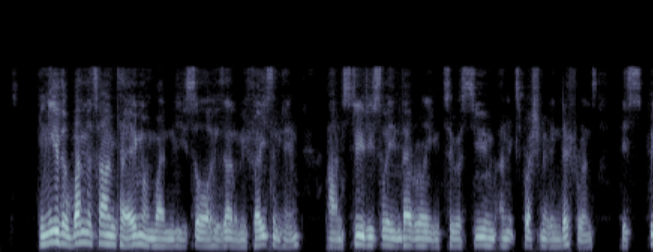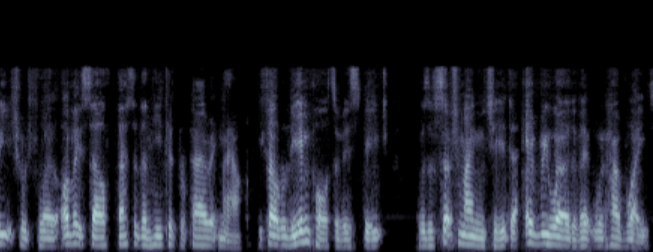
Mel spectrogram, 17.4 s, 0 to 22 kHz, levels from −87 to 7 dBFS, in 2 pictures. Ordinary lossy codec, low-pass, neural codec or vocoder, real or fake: AAC, 48 kbps; 7.2 kHz; codec, 44.1 kHz, 2.6 kbps, SNAC; fake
